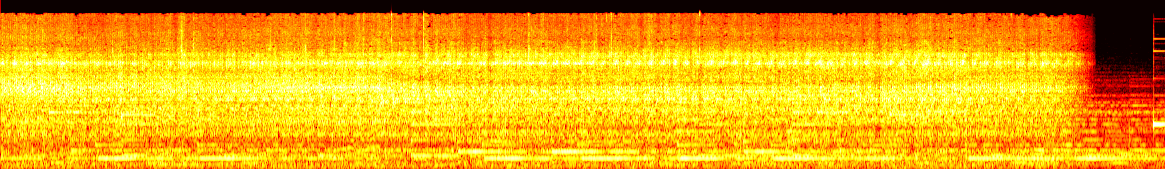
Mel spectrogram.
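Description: A city bus's engine running at the kerb with a loud, steady rumble and hiss. From about five seconds in, a two-note electronic beep alternates low and high about once a second. The sound cuts off suddenly just before the end.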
